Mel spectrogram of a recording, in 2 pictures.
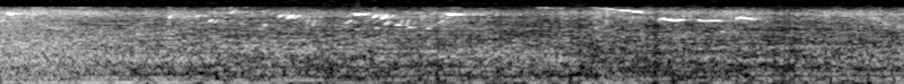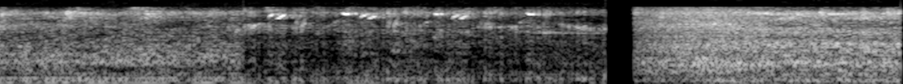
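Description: Small birds chirping in short high calls over a faint, steady low hum. The sound drops out for an instant near the end, then a steady noise resumes.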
